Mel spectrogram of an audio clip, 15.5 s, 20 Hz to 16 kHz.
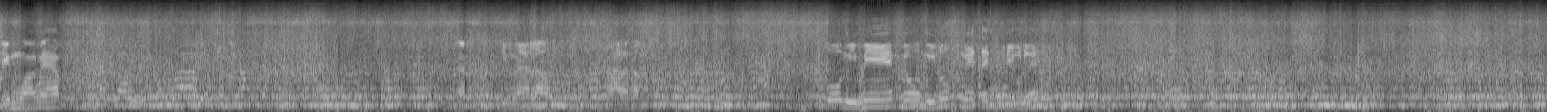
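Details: Wild Asian honey bees found while honey hunting in 2022: a dense, steady droning buzz with a low hum and layered overtones throughout. A person's voice briefly cuts in around the middle.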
